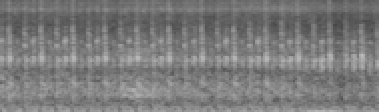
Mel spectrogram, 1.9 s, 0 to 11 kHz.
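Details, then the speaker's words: Ford Figo diesel with hard starting (starts only with accelerator), blinking check-engine lamp and low pickup: sharp, rapid metallic clatter over a rough idle, harsher than normal diesel tick; faulty injectors knocking, fixed by replacing injectors 1 and 2. "और आप लोगों को engine दिखाते हैं। ये देखिए ये कितने ज़ोर से नॉकिंग कर रहा है और आवाज़ भी हो रहा है।"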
